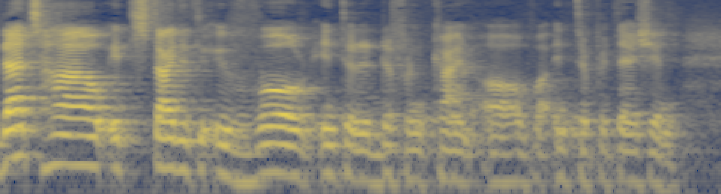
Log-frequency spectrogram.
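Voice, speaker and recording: A man with a Visayan accent at a moderate pace, amid audible room echo and noticeable background noise. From Philippines, Leyte (Visayas). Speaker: musician and arranger. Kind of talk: artist talk. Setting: video call. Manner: halting.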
